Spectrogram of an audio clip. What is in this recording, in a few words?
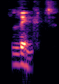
"linht", Proto-Germanic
